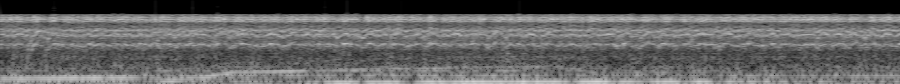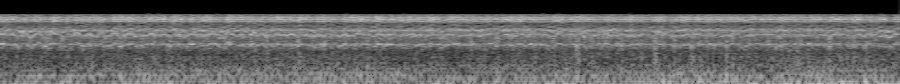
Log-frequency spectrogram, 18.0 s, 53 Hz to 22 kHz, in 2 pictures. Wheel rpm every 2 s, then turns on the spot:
240, 230, 230, 230, 230, 240, 230, 230, 240.
none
